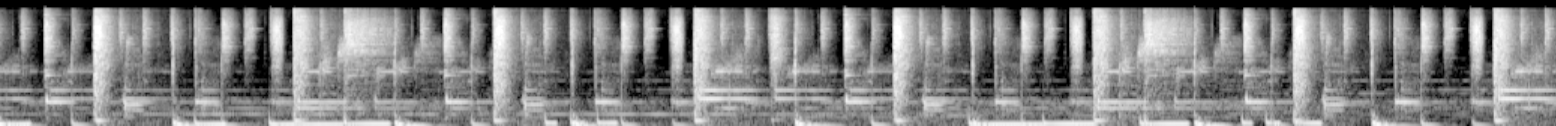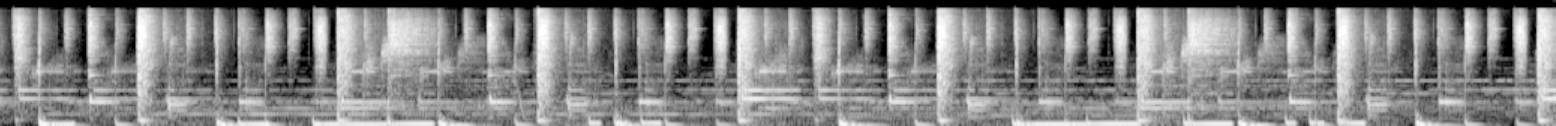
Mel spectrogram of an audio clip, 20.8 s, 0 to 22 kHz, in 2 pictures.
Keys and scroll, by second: 13.7 g, 19.1 ctrl+z.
